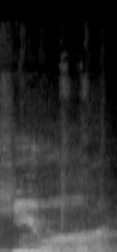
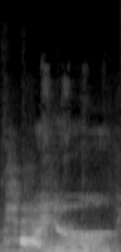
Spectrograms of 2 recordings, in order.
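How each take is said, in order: First: It is said like the word 'pure'. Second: It is said like the word 'pyre'. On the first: The speaker calls it right. "You guys told me how to say this correctly" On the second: The speaker calls it wrong. "I'd always called it Pyre"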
